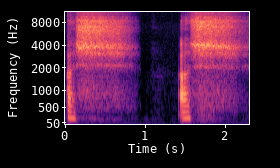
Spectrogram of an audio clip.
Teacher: شین کی ادائیگی میں آواز مخرج میں منہ میں پھیل جاتی ہے. جو شین کا مخرج کہاں ہم نے پڑھا کہ زبان سینٹر سے اٹھ کر اوپر سینٹر تالو کو لگتی ہے، درمیان سے اٹھ کر اوپر درمیان تالو کو لگتی ہے، تو وہ آواز منہ میں تھوڑی سی پھیل جاتی ہے. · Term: تفشی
